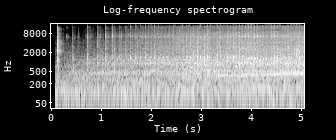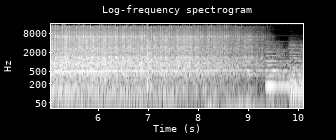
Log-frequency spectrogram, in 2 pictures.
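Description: Film projector starting up: a sharp click, then a rapid mechanical clatter of the film running through the gate, with a motor whine that rises in pitch as it comes up to speed and then holds. Near the end the clatter gives way to music.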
